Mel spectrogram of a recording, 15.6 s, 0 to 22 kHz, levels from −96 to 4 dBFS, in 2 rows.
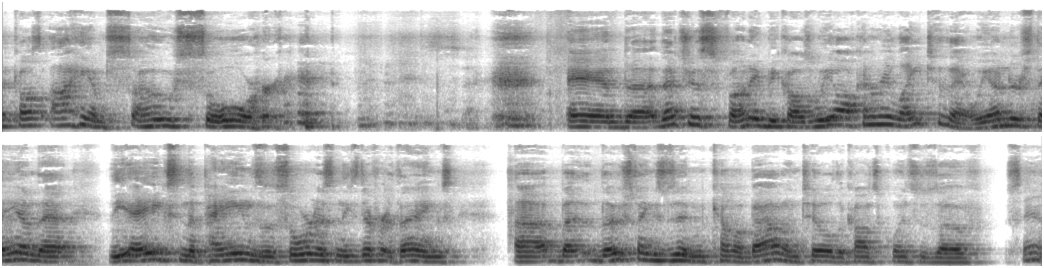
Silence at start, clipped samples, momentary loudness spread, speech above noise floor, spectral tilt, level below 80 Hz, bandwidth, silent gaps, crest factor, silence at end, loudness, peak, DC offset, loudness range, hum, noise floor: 0 s; under 0.1%; 10 LU; 25 dB; -5.5 dB/octave; -64 dBFS; 17 kHz; none; 14 dB; 0 s; -18 LUFS; -4 dBFS; under 0.1%; 4 LU; none; -43 dBFS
